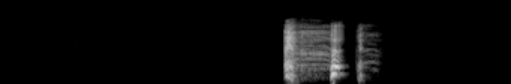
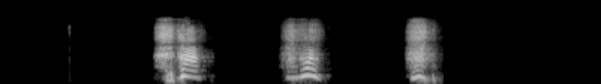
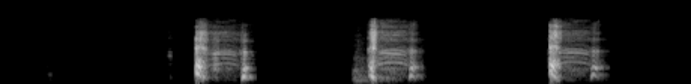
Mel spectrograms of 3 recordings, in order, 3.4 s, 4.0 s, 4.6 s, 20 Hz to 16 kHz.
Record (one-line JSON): {"cough_length": "3.4 s", "cough_amplitude": 29192, "cough_signal_mean_std_ratio": 0.17, "exhalation_length": "4.0 s", "exhalation_amplitude": 29839, "exhalation_signal_mean_std_ratio": 0.29, "three_cough_length": "4.6 s", "three_cough_amplitude": 32588, "three_cough_signal_mean_std_ratio": 0.2, "survey_phase": "beta (2021-08-13 to 2022-03-07)", "age": "18-44", "gender": "Female", "wearing_mask": "No", "symptom_runny_or_blocked_nose": true, "symptom_onset": "12 days", "smoker_status": "Never smoked", "respiratory_condition_asthma": false, "respiratory_condition_other": false, "recruitment_source": "REACT", "submission_delay": "0 days", "covid_test_result": "Negative", "covid_test_method": "RT-qPCR"}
